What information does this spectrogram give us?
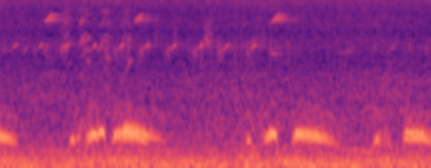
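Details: Spotted dove in a contest with another dove, giving low, hoarse coos in short phrases with pauses between them, while faint high chirps from small birds sound in the background.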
